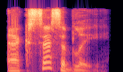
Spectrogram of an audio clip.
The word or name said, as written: accessibly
